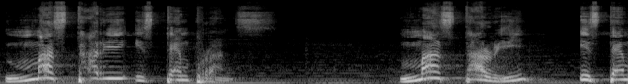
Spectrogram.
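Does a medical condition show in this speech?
No.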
